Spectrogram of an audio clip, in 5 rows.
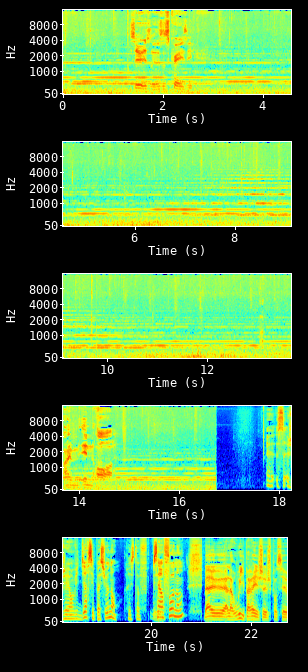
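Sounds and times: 
four tornado sirens wailing in a dissonant chord: 0.0s - 16.8s
speech: 1.4s - 2.8s, 13.8s - 14.9s, 18.2s - 22.7s.

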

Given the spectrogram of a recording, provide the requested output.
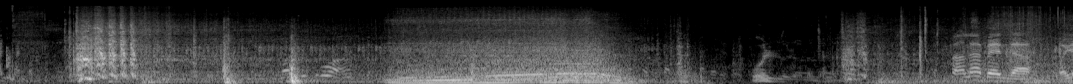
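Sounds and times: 
4x4 vehicle engine revving on sand: 0.7s - 7.0s, 8.4s - 10.7s
sharp knocks: 2.2s - 3.2s
speech: 3.3s - 4.0s, 9.6s - 10.7s.

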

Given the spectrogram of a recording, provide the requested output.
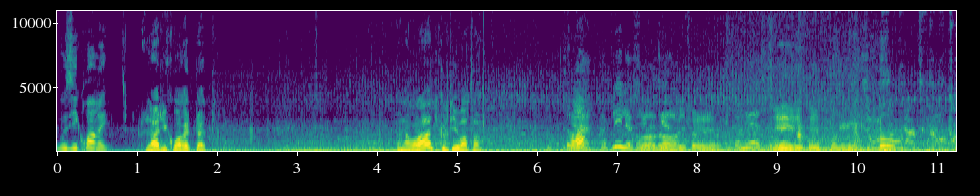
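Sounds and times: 
speech: 0.0s - 2.1s, 4.2s - 5.4s, 6.4s - 11.2s
car engine idling as the car pulls up: 0.0s - 11.2s.

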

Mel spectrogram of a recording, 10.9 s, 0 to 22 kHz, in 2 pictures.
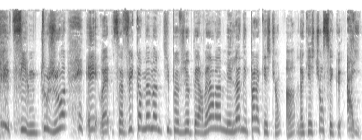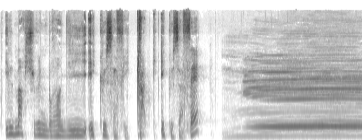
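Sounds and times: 
speech: 0.0s - 9.3s
cow mooing in a milk advertisement: 8.8s - 10.8s.

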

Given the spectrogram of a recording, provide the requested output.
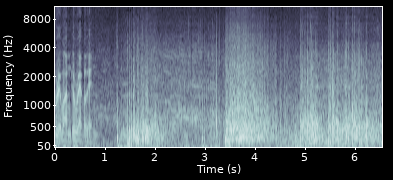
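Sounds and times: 
faint crowd voices: 0.0s - 6.5s
outdoor fireworks display booming and crackling: 0.0s - 6.5s
speech: 0.1s - 1.6s.

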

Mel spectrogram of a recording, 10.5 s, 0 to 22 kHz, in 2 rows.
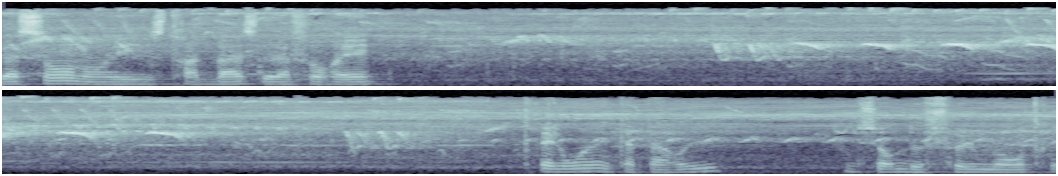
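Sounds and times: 
speech: 0.0s - 2.1s, 8.0s - 10.5s
hum of insects in the Amazon rainforest: 0.0s - 10.5s
small black-headed insectivorous bird giving trumpeting notes: 2.2s - 9.5s.

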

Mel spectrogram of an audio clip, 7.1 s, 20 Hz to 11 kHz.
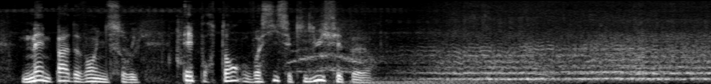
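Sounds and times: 
speech: 0.2s - 3.9s
many bees buzzing: 2.9s - 7.0s.

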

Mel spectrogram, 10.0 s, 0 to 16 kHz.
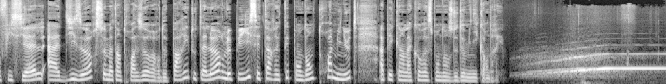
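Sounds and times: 
speech: 0.0s - 7.6s
civil defense sirens sounding across China for national mourning: 7.7s - 9.9s.

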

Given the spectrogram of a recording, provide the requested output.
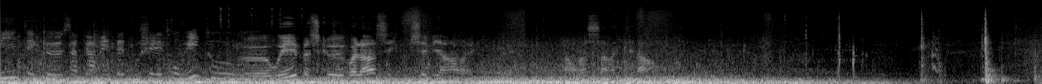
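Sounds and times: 
car engine rumbling low as the vehicle stops: 0.0s - 10.4s
speech: 0.5s - 7.0s
solid thunk of a car trunk opened: 8.4s - 10.4s.

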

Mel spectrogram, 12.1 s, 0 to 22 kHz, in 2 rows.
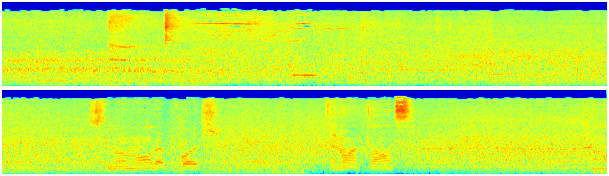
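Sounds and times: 
tram wheels squealing and clanking on the rails: 0.0s - 5.7s
tram rumbling through a busy city intersection: 0.0s - 12.0s
speech: 7.7s - 8.5s, 9.6s - 10.4s.

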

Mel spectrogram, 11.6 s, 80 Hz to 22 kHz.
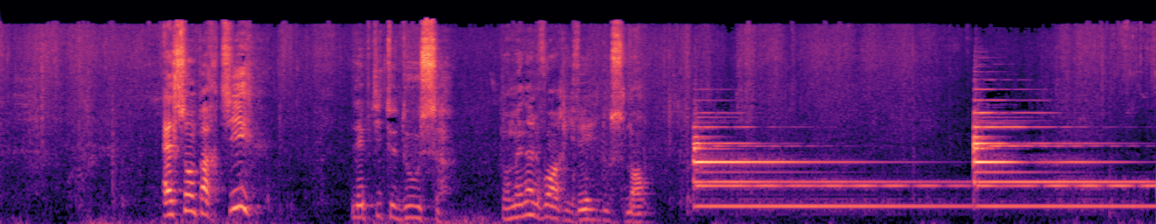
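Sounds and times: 
speech: 1.6s - 2.7s, 3.5s - 7.0s
large church bell ringing: 6.9s - 11.5s.

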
